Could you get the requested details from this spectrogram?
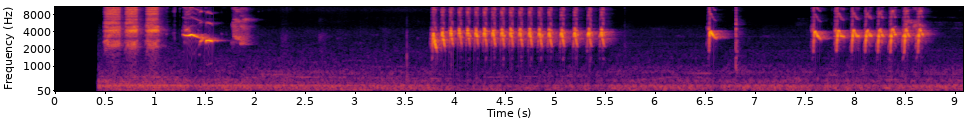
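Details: White-rumped shama of the Medan type singing with imitated kapas tembak material: bursts of sharp, buzzy high notes, then a long run of rapid, evenly repeated chips, a lone upslurred note and another fast chip series, over a steady low hum.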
